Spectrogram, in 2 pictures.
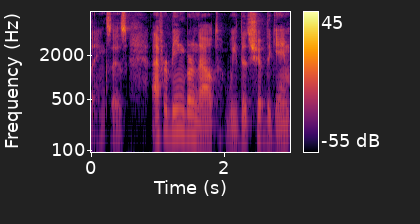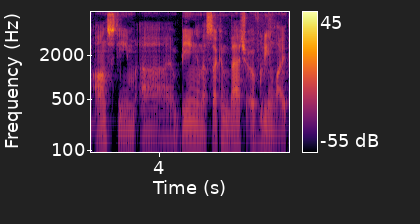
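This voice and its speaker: With a Latvian accent, a man speaks at a moderate pace and medium pitch with lively intonation on a very clean recording with a silent background. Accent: Eastern European (Latvian). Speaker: games company CEO. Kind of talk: conference talk. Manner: halting, many fillers.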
